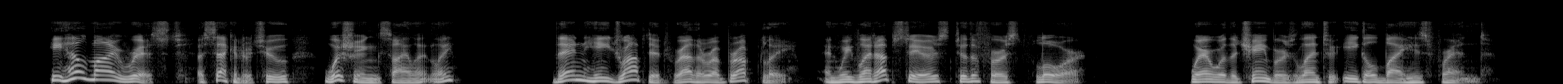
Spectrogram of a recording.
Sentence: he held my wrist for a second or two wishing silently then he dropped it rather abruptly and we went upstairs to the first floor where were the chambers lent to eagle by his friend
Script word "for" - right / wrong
wrong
